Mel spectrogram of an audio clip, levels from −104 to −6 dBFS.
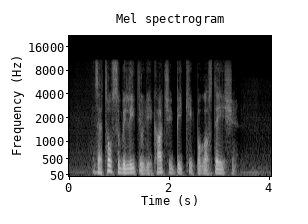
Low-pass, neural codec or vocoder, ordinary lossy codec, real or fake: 10.8 kHz; codec, 16 kHz in and 24 kHz out, 0.4 kbps, LongCat-Audio-Codec, fine tuned four codebook decoder; none; fake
